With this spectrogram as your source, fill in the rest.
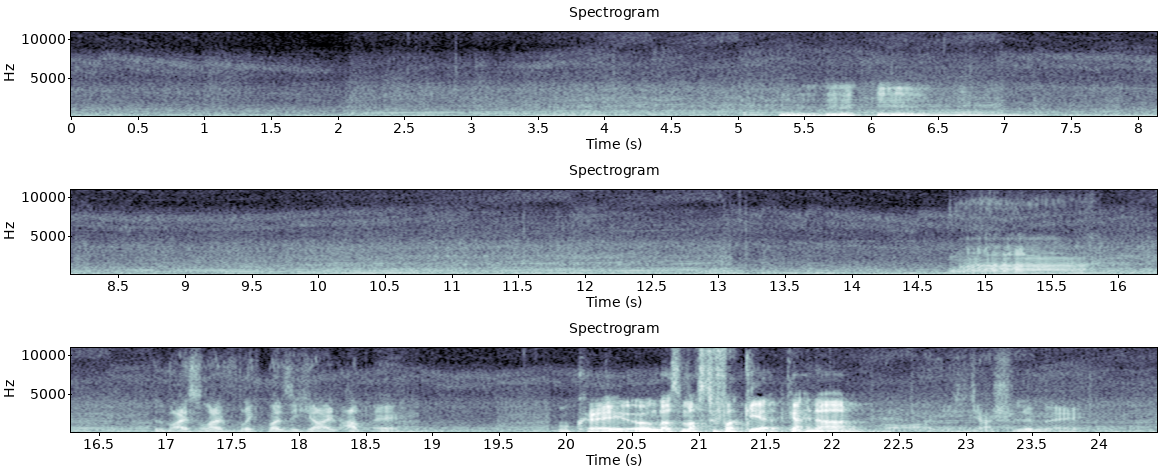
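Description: A racing car engine revs high and whines, rising and falling in pitch as it shifts gears.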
